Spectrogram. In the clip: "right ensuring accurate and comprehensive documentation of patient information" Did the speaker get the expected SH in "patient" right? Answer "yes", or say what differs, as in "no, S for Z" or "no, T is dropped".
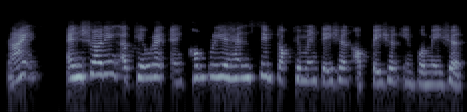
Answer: yes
